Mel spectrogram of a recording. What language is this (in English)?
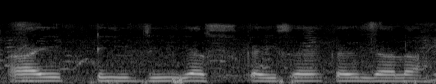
Bhojpuri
